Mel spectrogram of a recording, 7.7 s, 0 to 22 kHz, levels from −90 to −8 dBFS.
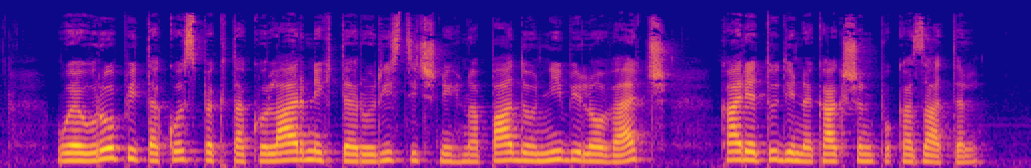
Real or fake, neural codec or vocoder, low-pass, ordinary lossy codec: fake; vocoder, 44.1 kHz, 128 mel bands every 256 samples, BigVGAN v2; 19.8 kHz; MP3, 64 kbps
